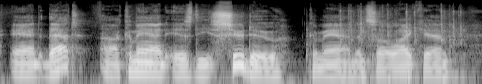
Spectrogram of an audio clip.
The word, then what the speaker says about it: sudo: that command is the sudo command and so I can and it's spelled like this sue do you look at that you might say well it looks like sudo because that would be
